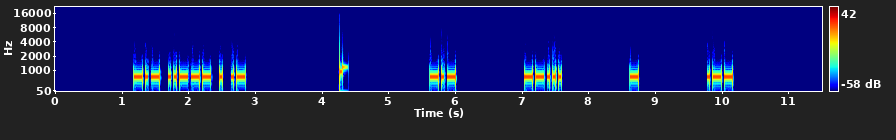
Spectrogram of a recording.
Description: Morse code, heard as a keyed tone, about 27 wpm, spaced as for 12 wpm, 700 Hz. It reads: K2EA K7TW
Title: USA Call Signs - 4 Characters - 8x Character Spacing - 28wpm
